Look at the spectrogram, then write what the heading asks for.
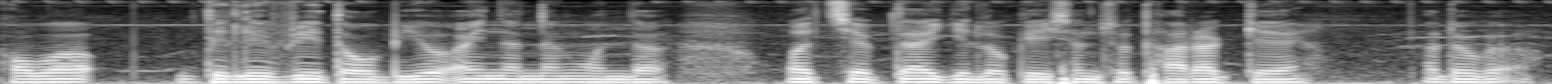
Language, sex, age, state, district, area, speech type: Manipuri, male, 18-30, Manipur, Chandel, rural, spontaneous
